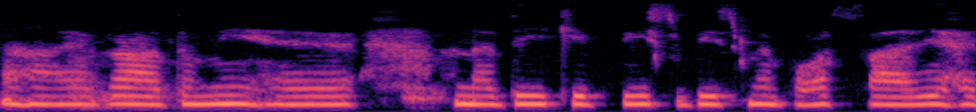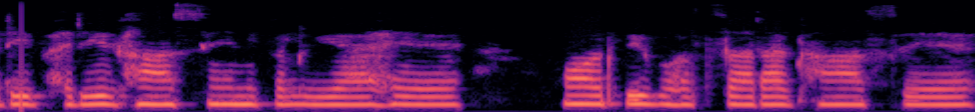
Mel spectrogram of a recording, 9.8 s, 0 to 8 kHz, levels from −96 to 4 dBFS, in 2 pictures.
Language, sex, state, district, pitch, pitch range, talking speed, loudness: Hindi, female, Jharkhand, Sahebganj, 215 Hz, 210-220 Hz, 135 wpm, -28 LUFS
